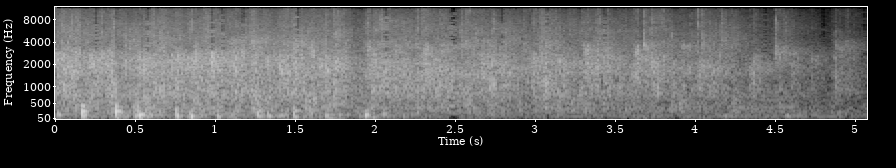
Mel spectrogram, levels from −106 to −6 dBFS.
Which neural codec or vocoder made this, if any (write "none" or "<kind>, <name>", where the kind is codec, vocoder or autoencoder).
none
